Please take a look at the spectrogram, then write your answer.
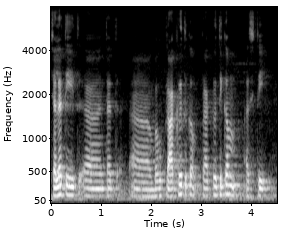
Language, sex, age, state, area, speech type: Sanskrit, male, 30-45, Uttar Pradesh, urban, spontaneous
